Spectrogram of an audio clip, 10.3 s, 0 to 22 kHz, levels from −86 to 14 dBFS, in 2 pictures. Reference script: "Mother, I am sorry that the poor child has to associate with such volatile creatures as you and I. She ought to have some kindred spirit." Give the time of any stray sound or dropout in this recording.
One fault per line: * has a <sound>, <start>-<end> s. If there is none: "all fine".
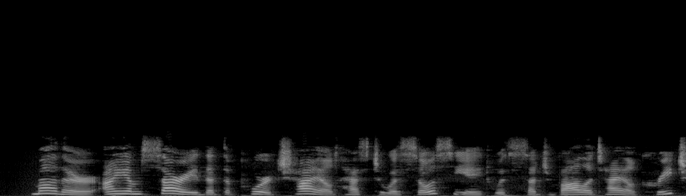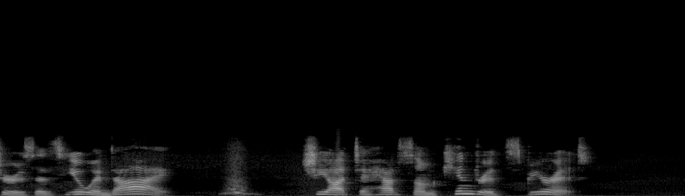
* has a whoosh, 6.8-7.1 s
